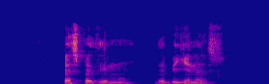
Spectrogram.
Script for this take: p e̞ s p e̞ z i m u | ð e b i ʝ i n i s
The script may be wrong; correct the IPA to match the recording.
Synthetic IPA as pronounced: p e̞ s p e̞ ð i m u | ð e b i ʝ e n e s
